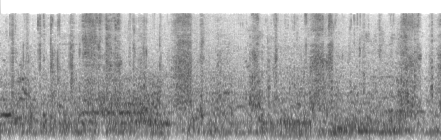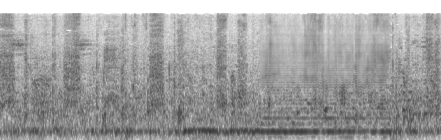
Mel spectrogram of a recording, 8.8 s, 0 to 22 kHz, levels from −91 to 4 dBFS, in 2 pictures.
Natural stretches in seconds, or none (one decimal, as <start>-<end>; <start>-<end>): 0.0-7.0; 8.3-8.8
